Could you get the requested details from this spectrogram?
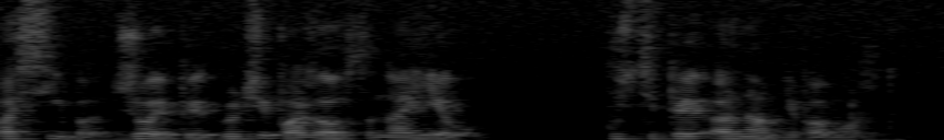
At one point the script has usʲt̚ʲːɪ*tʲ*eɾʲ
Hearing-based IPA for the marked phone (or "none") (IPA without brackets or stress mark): pʲ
